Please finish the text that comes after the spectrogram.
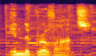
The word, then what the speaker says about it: Gros Ventre: John y Jess extrajeron ellos mismos las piedras para los cimientos en Gros Ventres (pronunciado: Grow Vaunts).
